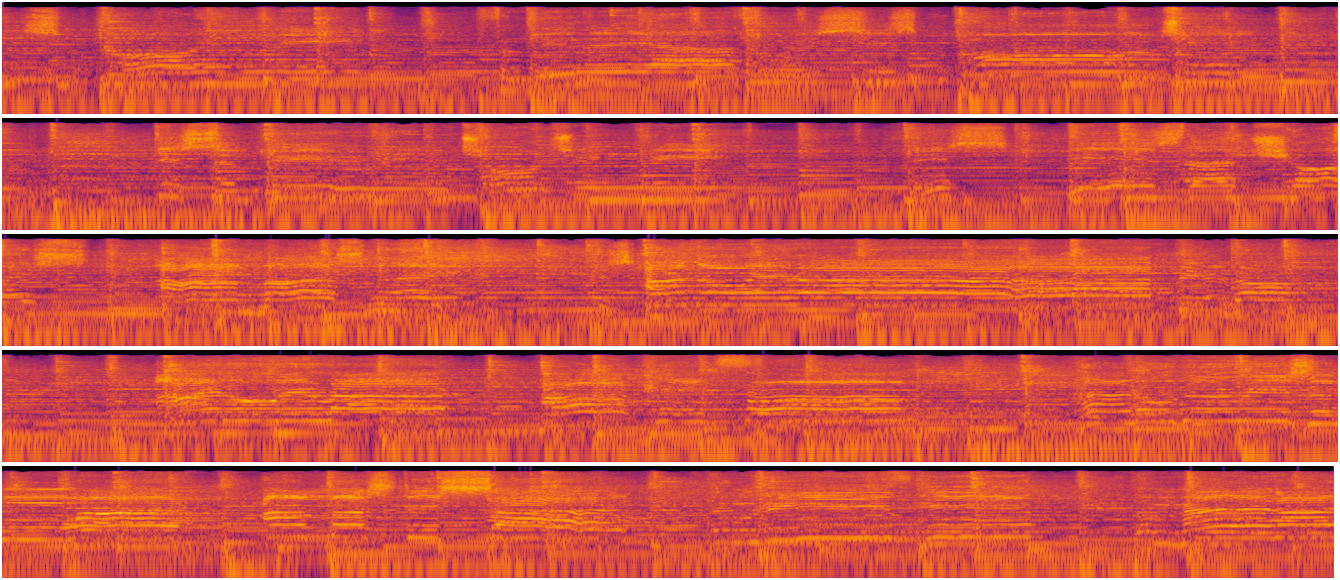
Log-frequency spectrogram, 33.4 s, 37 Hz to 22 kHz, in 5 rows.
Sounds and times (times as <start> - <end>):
Music: 0.0 - 33.3.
